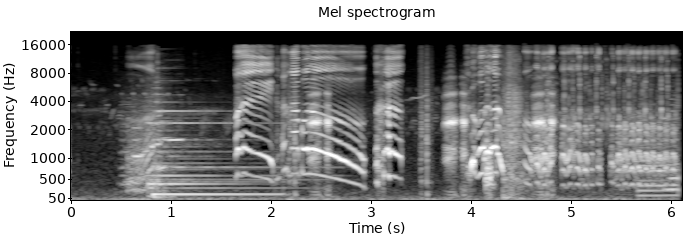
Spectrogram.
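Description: Cartoon sound effects: a quick series of falling pitch glides, then a few wavering calls, over light background music with held notes.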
